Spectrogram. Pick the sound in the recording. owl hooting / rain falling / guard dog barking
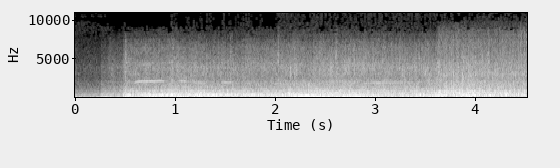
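rain falling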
